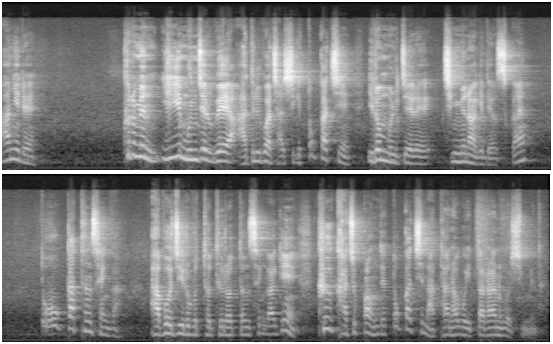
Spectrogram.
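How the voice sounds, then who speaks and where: A man preaching a Sunday sermon in a church, with a high-set voice that swings widely up and down. His tone is very bright and piercing. He presses his listeners with rhetorical questions and emphatic calls. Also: sing-song, normal speed. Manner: emphatic, exhortative. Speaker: pastor. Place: church during a worship service.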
